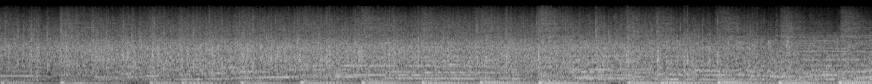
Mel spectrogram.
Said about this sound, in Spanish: Finaliza la vuelta al ruedo Diego Urdiales, que recoge la ovación del público tras cortar las dos orejas de este cuarto toro.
